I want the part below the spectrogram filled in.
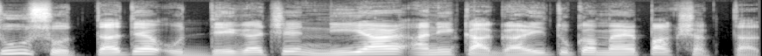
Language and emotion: Goan Konkani, neutral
